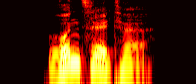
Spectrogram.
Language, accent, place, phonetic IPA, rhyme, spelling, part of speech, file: German, Germany, Berlin, [ˈʁʊnt͡sl̩tə], -ʊnt͡sl̩tə, runzelte, verb, De-runzelte.ogg
- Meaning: inflection of runzeln: 1. first/third-person singular preterite 2. first/third-person singular subjunctive II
